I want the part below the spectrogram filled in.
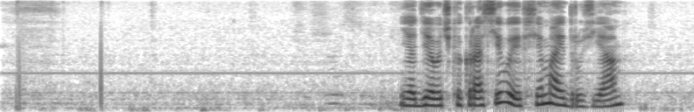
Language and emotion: Russian, neutral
